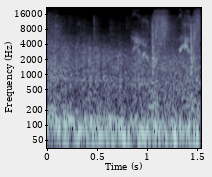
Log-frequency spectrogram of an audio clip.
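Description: A spell impact from the video game Hogwarts Legacy lands as a dense, booming burst, with a heavy low rumble that fills the whole moment and a couple of brighter whooshing streaks over it. There is no talk.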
